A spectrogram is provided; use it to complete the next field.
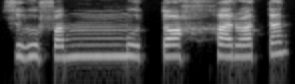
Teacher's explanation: So remember, when you're joining letter to a mim mushaddad, we prolong the sound for 2 seconds.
